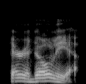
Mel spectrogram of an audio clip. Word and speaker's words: Pareidolia: How do you pronounce that word? Pareidolia.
